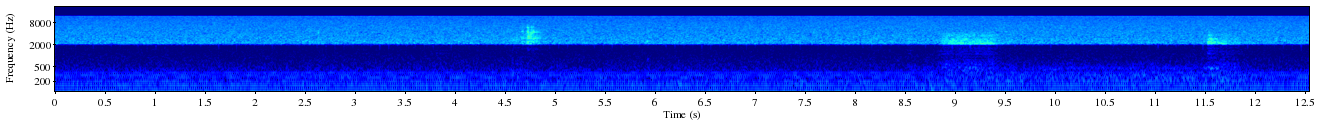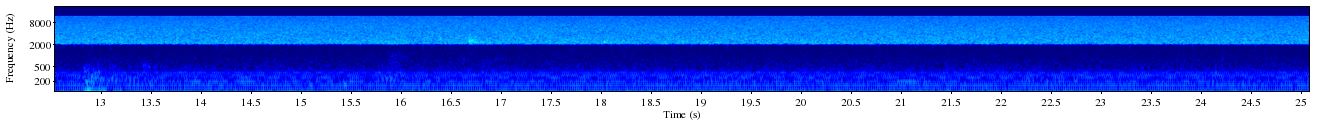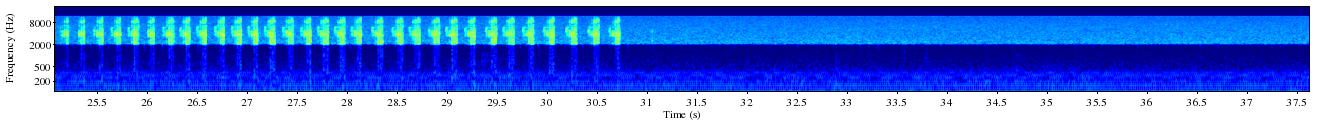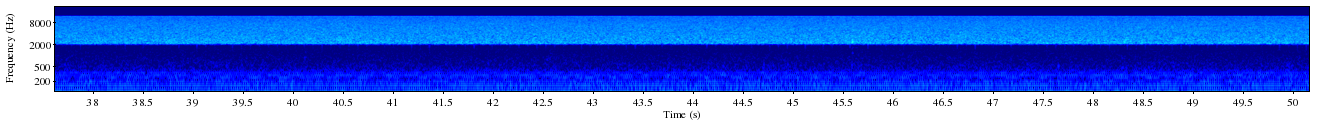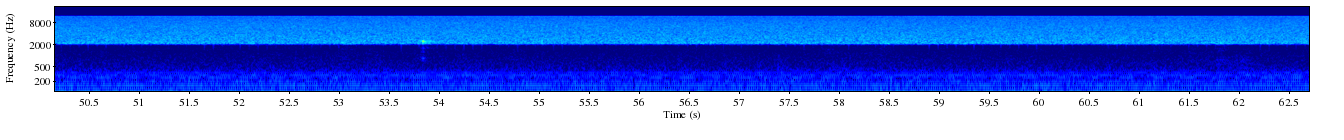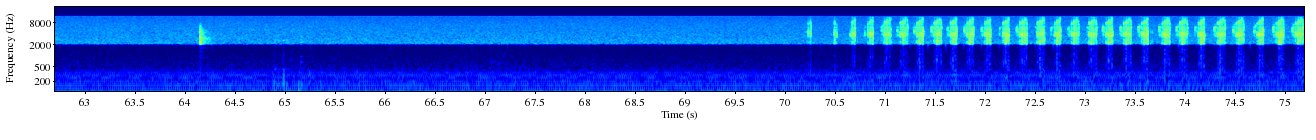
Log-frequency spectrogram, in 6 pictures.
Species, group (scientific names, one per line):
Pholidoptera stankoi
Orthoptera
